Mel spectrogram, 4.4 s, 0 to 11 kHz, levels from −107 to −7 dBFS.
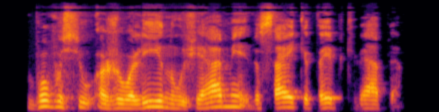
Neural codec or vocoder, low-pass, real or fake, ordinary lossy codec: none; 9.9 kHz; real; MP3, 64 kbps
